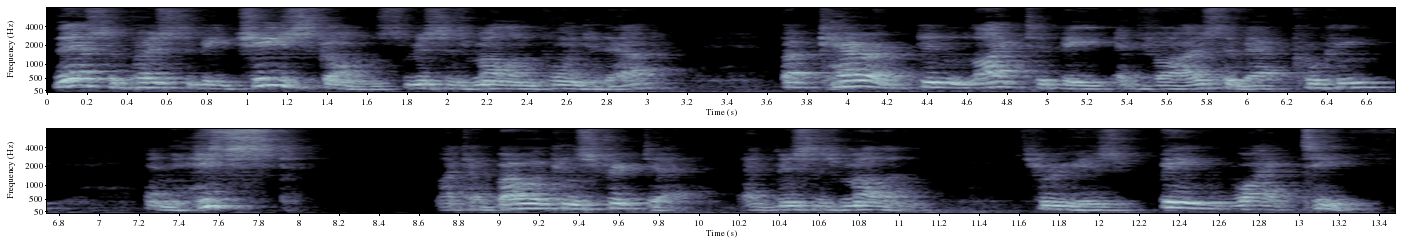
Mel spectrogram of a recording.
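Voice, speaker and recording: A man reading a children's story aloud in a slow, measured way. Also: medium pitch, expressive, a little mellow. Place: studio. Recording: very echoey room, distant mic.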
